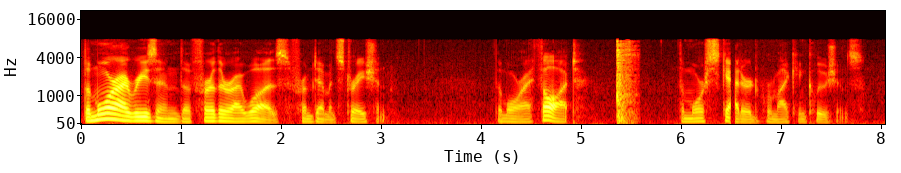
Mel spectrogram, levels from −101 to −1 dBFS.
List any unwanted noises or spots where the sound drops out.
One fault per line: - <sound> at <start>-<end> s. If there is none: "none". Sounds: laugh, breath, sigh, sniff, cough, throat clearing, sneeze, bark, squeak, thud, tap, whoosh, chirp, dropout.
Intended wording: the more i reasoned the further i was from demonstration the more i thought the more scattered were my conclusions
- thud at 5.4-5.6 s
- dropout at 6.5-6.6 s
